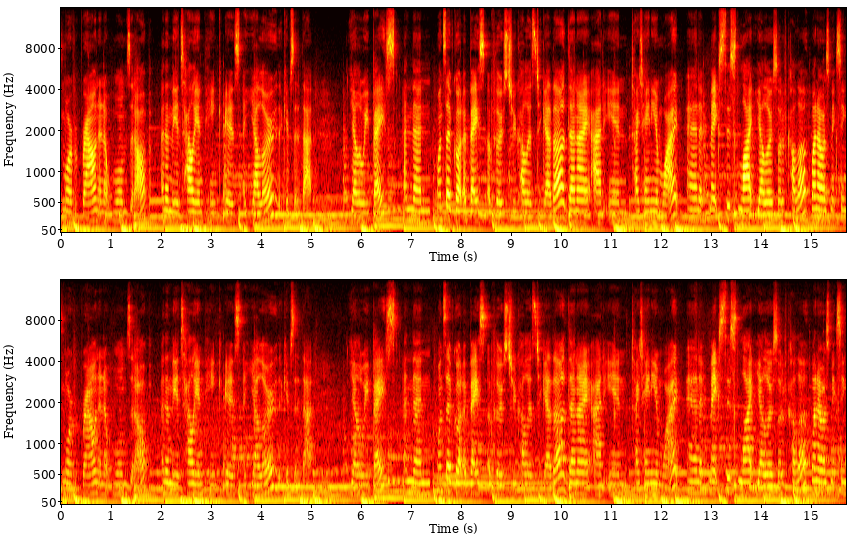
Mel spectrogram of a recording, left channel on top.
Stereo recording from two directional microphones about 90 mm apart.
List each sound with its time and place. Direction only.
0.1 s speech: 45° left (ahead or behind)
3.8 s speech: 40° left (ahead or behind)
